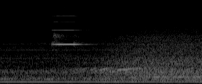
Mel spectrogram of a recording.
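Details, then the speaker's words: xTool P3 CO2 laser powering on after its cracked, leaking water tank was replaced and refilled with purified water: short, clear high beeps over a steady low hum with blower and bubbling; normal startup. "all right it's turned on we got a couple beeps that's normal"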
